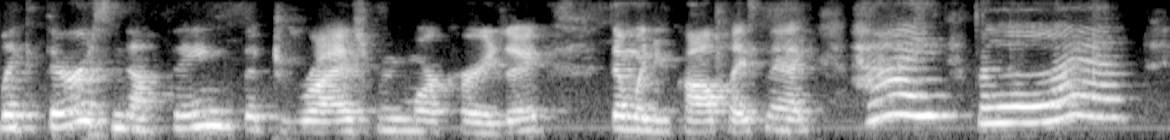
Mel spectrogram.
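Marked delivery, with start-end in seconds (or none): 4.3-5.6 super-friendly, very high, screechy receptionist phone voice. Mocking how people answering business phones sound, screechy fake phone voice. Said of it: "have this screechy voice, like the phone voice".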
